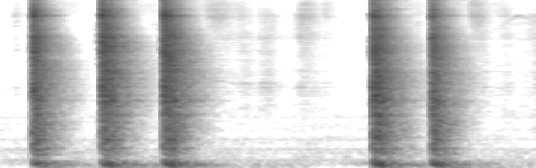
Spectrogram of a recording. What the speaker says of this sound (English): I wouldn't use a waffle hammer on that, but that's all I had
